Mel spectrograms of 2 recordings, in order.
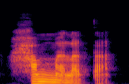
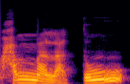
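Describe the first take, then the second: First: The word ends with an 'a' vowel. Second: The word ends with a 'u' vowel. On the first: The word is read in the accusative case. "dibaca nasab yaitu hammalata" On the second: The word is read in the nominative case. "boleh dibaca birraf'i yaitu hammalatu"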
